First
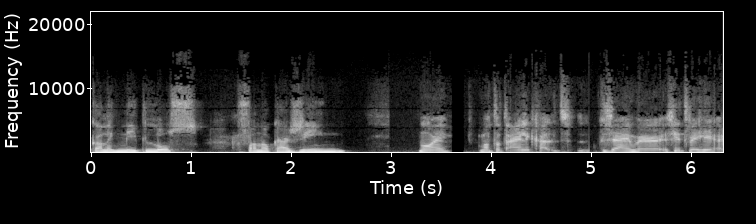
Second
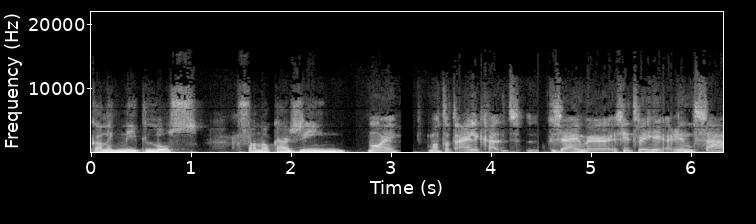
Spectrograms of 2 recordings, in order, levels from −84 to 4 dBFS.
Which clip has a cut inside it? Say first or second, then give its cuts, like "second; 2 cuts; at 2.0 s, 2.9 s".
second; 1 cut; at 2.6 s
